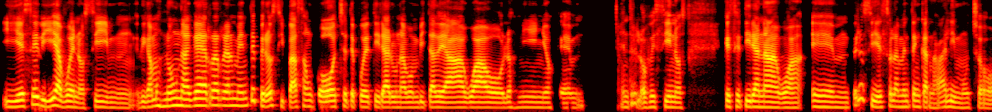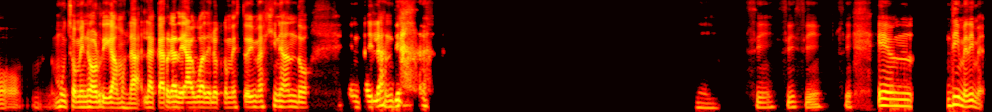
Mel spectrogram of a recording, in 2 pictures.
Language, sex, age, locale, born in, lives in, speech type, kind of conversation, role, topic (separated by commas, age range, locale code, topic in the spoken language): Spanish, female, 45-49, es-AR, Argentina, Italy, conversation, unstructured, none, ¿Has participado en alguna tradición cultural que no sea la tuya?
